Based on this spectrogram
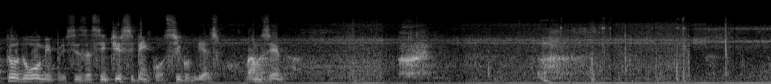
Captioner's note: sighs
